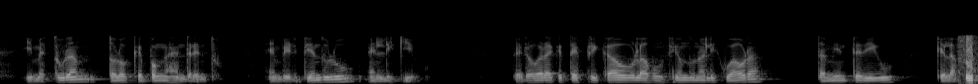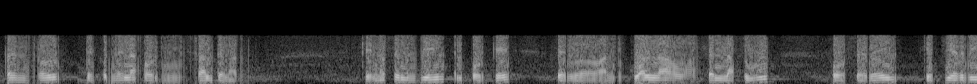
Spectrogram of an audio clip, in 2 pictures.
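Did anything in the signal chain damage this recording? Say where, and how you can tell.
Yes. A mu-law and A-law mix-up runs from 9.58 s to 19.56 s, at the codec decoding stage. The 8 kHz A-law telephone stream is decoded as mu-law, scrambling sample levels: speech turns harsh and distorted, and quiet gaps fill with noise.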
